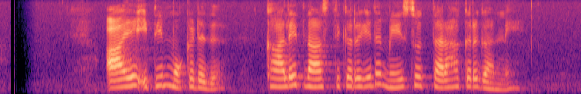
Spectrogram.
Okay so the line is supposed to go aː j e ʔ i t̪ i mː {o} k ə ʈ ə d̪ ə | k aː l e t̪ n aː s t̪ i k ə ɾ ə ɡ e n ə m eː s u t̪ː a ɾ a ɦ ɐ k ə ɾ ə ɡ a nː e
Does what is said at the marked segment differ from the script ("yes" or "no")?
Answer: no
